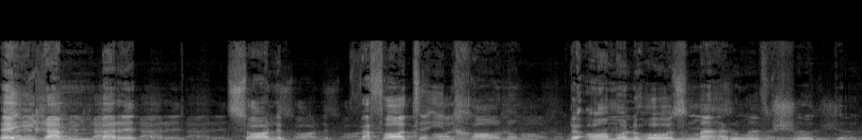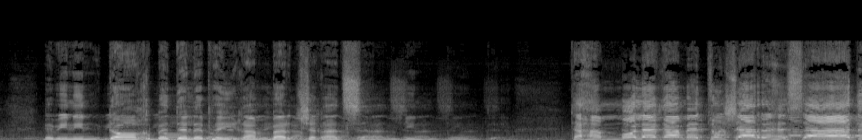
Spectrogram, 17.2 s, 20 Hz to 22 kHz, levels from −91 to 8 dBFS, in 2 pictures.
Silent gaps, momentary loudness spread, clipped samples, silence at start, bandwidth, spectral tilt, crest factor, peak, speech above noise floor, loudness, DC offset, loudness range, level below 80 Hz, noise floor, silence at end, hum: none; 20 LU; under 0.1%; 0 s; 15.5 kHz; -4 dB/octave; 20 dB; -6 dBFS; 29 dB; -24 LUFS; under 0.1%; 7 LU; -56 dBFS; -53 dBFS; 0 s; none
